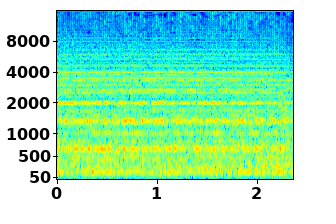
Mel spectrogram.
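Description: Live symphony orchestra holding a loud, sustained full chord.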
